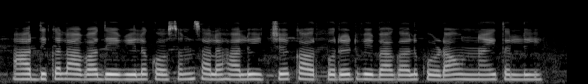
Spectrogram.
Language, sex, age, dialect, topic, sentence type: Telugu, female, 18-24, Utterandhra, banking, statement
